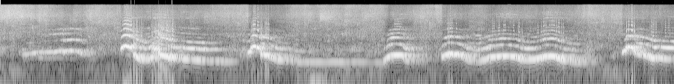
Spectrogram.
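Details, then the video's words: Airedale Terrier howling in the shower, a series of loud, wavering, sung howls that slide up then sag down, some bending and quavering, separated by short pauses, with faint background noise. "Airedale terrier Singing in the shower"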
